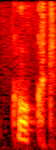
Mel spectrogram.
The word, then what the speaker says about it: guckt: And in German, this is the only time where we actually pronounce a G like a K.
